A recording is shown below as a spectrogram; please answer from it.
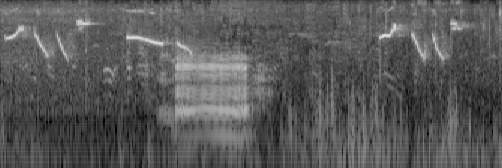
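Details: A tame female cow on a road beside rice fields gives a single full, resonant moo lasting about a second, with bird chirps around it.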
